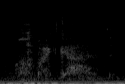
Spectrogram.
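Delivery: stunned, soft whisper, barely voiced, breathed out.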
